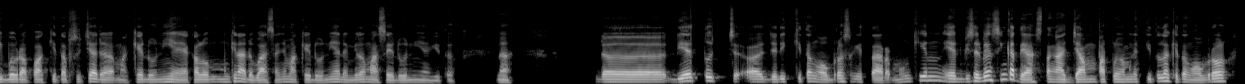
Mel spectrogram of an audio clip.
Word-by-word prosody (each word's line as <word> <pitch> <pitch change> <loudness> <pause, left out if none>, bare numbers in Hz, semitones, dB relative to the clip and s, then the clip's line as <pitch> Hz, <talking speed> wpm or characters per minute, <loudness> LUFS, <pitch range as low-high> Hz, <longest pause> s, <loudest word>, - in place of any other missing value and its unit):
beberapa 115 0 +2
kitab 115 - -5
suci 130 +4 +1
ada 110 -4 +1
Makedonia 110 +4 -3
ya, - - -1
kalau 110 0 +2
mungkin 120 +5 -4
ada 105 -6 +2
bahasanya 105 +3 -1
Makedonia, 105 0 -4
ada 125 - -3
yang 105 - -5
bilang 115 +2 -2
Macedonia 105 -2 -3
gitu. 90 -1 -11 0.4
Nah, - - -3 0.8
de 120 - -1 0.7
dia 150 +7 +5
tuh 165 0 -1
ce - - -5 0.3
jadi 120 +3 -1
kita 145 -1 -2
ngobrol 115 +5 0
sekitar 110 -6 -2
mungkin, 170 - -2
ya 135 -3 +2
bisa 135 +4 +1
dibilang 195 0 +3
singkat 230 0 +4
ya, 110 - +6
0,5 115 -3 +1
jam, 120 +2 +3
45 120 0 -1
menit 115 - -8
gitulah, 150 +6 0
kita 125 -7 -1
ngobrol. 135 +9 +2
115 Hz, 185 wpm, -23 LUFS, 110-135 Hz, 0.8 s, ya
